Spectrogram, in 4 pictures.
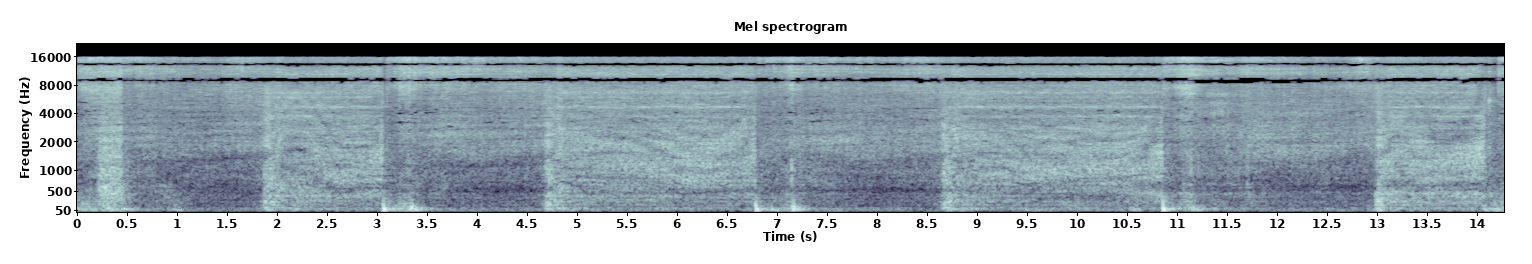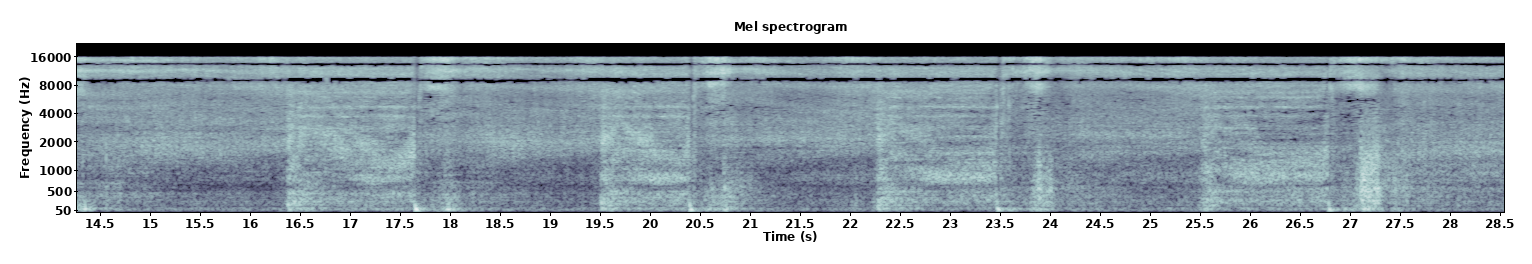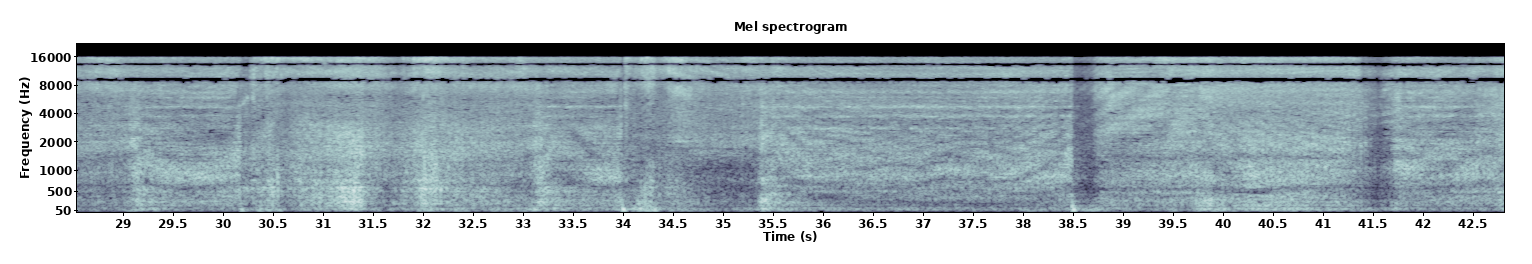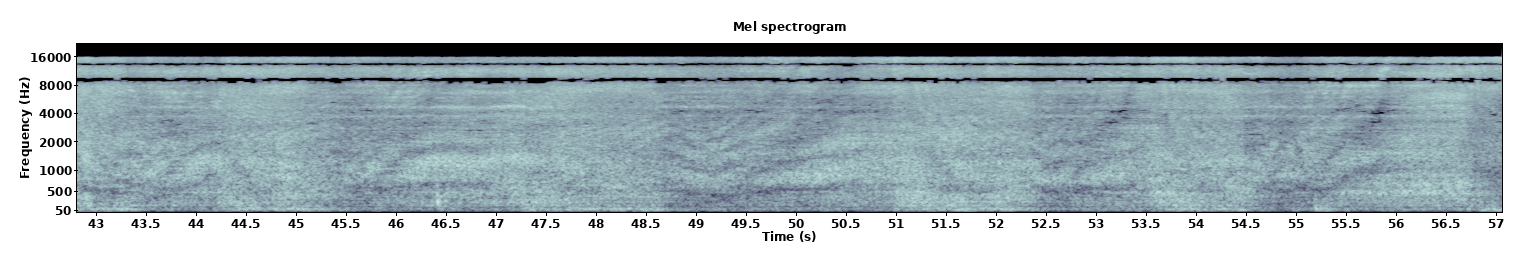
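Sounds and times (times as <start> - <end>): carpet extraction suction hiss: 0.0 - 57.0.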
